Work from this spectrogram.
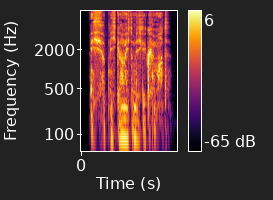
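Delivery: murmuring sheepishly. Narrator reads a man apologizing after days hunched over his papers, embarrassed murmur. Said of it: "murmelte er verlegen".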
